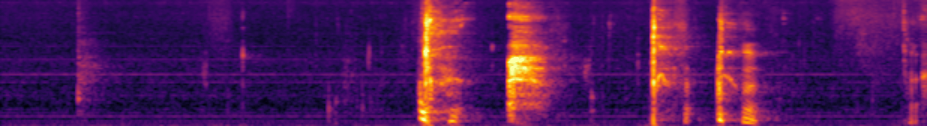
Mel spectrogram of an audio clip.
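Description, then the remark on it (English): A short quiet pause, then a burst of harsh, sputtering coughs, four or five loud hacking bursts in quick succession, from someone whose gulp of ale went down the wrong pipe. “A little bit of a wrong pipe.”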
